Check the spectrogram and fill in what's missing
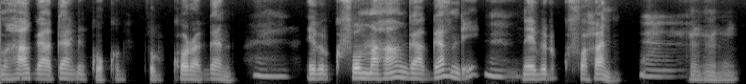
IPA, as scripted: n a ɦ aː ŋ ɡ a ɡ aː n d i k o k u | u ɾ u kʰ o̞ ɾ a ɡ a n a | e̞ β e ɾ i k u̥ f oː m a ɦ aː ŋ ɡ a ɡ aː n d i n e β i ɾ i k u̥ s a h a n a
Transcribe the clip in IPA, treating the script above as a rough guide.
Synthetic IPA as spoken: m a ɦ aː ŋ ɡ a ɡ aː n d i k o k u | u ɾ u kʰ o̞ ɾ a ɡ a n a | e̞ β i ɾ i k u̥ f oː m a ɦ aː ŋ ɡ a ɡ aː n d i n e β i ɾ i k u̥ f a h a n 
